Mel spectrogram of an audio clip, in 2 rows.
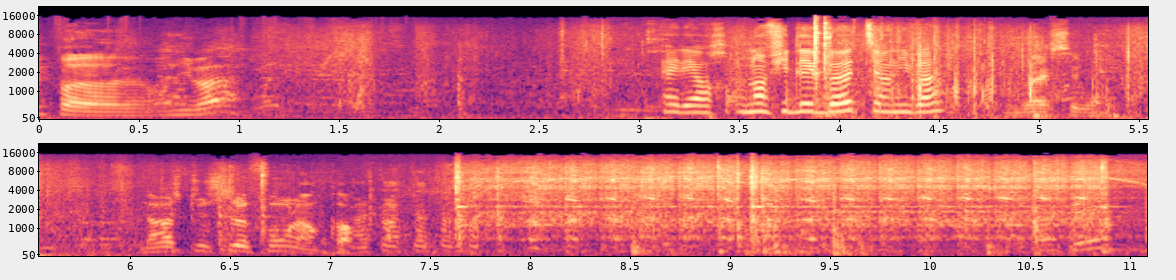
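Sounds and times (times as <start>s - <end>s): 
speech: 0.1s - 1.7s, 2.9s - 8.6s
cold boat motor cranking and sputtering into life: 7.6s - 11.0s.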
